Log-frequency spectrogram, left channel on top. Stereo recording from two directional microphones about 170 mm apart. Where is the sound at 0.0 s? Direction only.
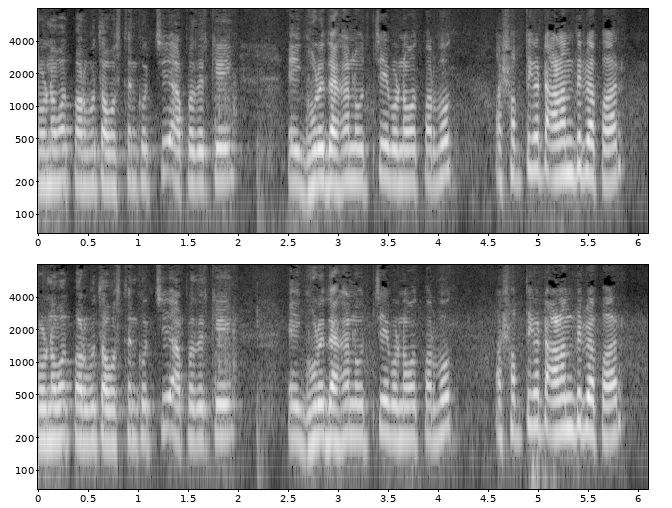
25° left (ahead or behind).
